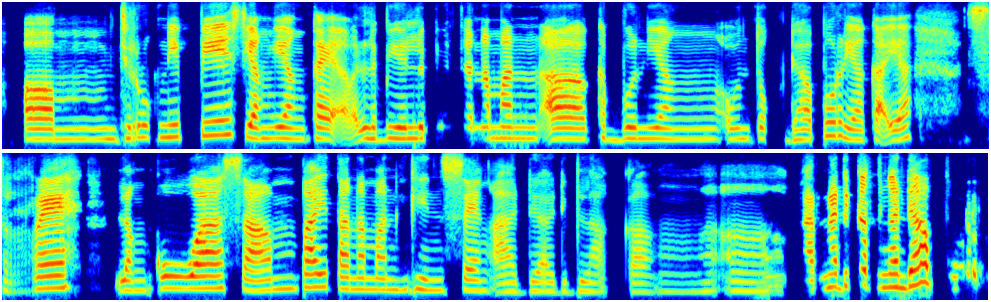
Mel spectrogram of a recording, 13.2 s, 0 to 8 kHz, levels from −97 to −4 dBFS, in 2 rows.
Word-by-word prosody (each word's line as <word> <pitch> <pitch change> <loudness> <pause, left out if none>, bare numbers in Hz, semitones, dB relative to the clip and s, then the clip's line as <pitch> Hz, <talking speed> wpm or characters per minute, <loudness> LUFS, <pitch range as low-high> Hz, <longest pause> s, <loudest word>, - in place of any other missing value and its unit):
mmm, 205 0 -2
jeruk 245 +2 -5
nipis 280 +5 +3
yang 225 0 +2
yang 220 -1 +1
kayak 220 -2 +1
lebih 220 +1 -4
lebih 465 - -8
tanaman, 225 0 -1
eee, 215 +1 +4
kebun 220 +3 -6
yang 210 -1 -6 0.3
untuk 215 +2 -11 0.2
dapur 235 +8 -5
ya, 205 -5 -2
Kak, - - -2
ya. 205 - -1 0.4
Sereh, 240 +7 +4 0.3
lengkuas, 245 +5 +1
sampai 235 +7 +2
tanaman 225 -2 -3
ginseng 210 -2 -4
ada 180 +2 -7
di 185 0 -14
belakang, 175 -2 -13 0.3
heeh, 185 0 -14 0.3
karena 200 +7 +3
dekat 310 +1 +4
dengan 265 0 +5
dapur. 315 -8 +4
220 Hz, 135 wpm, -21 LUFS, 200-245 Hz, 0.4 s, dengan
